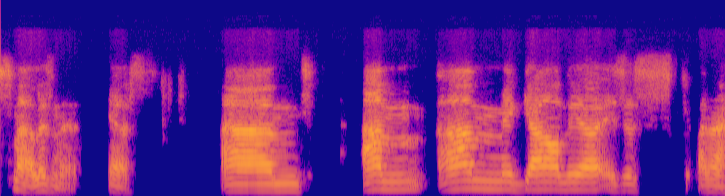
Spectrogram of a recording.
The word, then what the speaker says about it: amygdala: And amygdala is I don't know how you pronounce it.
